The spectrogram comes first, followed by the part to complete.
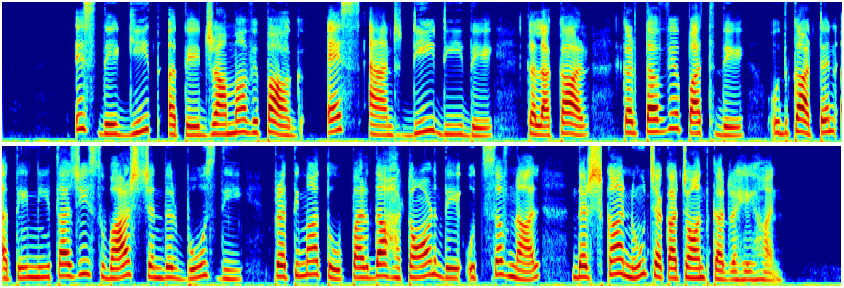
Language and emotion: Punjabi, neutral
